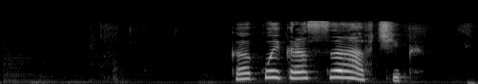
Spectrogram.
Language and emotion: Russian, positive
